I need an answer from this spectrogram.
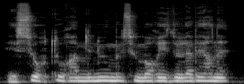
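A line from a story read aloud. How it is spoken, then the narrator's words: Brisk, lively. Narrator (French): dit vivement Marcel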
